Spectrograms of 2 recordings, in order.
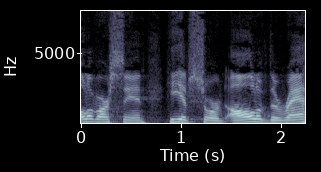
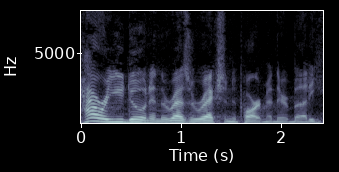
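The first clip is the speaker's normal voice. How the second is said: pointed, heavy, laid-on sarcasm; 5 semitones lower than usual. Addressing listeners who think they can bear their own sin, real sarcastic. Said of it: "And I'm being real sarcastic here".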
